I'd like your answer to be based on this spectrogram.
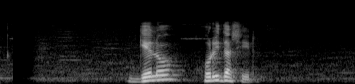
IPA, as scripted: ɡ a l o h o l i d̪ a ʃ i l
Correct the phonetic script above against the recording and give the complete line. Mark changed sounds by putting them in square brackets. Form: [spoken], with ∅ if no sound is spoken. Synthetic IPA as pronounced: ɡ [e] l o h o [ɾ] i d̪ a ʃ i [ɾ]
